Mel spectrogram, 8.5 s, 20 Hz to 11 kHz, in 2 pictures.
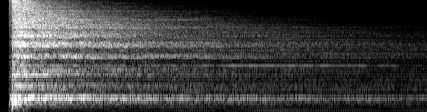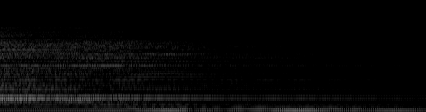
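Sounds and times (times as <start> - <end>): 
pair of medium heavy vintage orchestral cymbals: 0.1 - 5.2.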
